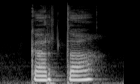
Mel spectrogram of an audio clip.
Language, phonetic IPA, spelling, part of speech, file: Czech, [ˈkarta], karta, noun, Cs-karta.ogg
- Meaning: 1. card 2. tab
